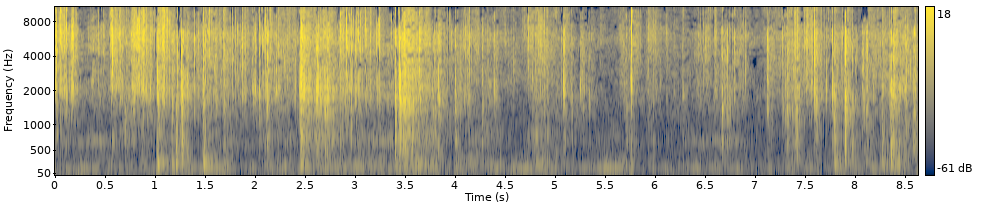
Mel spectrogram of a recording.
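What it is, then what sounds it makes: Dry soap curls crumbling. A bare hand squeezes and crumbles brittle pink dry soap, rolled into thin rose-shaped curls and flakes, on a white surface, and the flakes break apart. Dense, bright crackling and crunching comes in bursts throughout, with very little low end. Each crunch stops almost at once with no ring.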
